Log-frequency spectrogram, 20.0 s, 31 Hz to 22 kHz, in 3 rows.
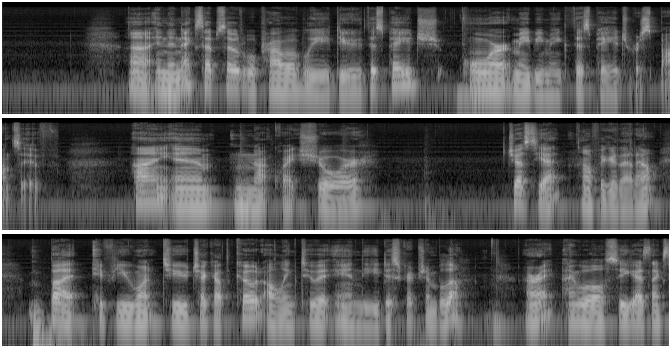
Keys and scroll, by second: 1.5 super+Tab, 4.6 super+Tab.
